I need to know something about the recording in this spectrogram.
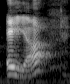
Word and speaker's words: ella: It is not Ella guys. Make sure that we pronounce it right. What is it? Aya.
